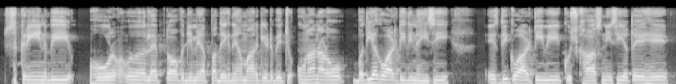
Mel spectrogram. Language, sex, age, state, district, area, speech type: Punjabi, male, 18-30, Punjab, Mohali, rural, spontaneous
